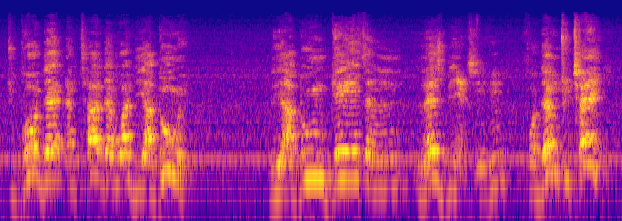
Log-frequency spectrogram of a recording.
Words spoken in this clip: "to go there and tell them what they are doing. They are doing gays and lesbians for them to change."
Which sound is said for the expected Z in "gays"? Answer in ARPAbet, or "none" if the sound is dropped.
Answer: S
